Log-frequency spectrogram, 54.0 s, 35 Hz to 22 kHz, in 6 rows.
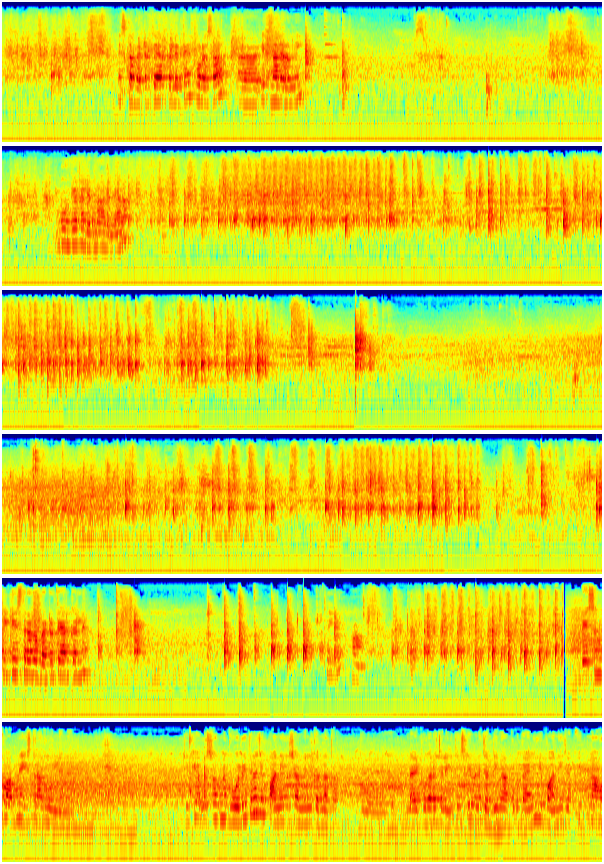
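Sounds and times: spoon scraping batter in plastic bowl: 0.0 - 4.7, 8.2 - 23.9, 27.0 - 38.2, 39.1 - 44.5, 47.8 - 50.0.

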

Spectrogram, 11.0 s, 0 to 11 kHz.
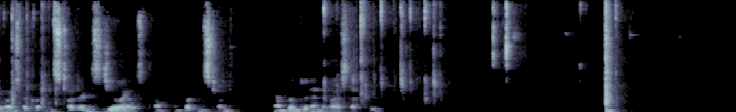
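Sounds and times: computer keyboard keys clicking: 4.9 - 6.7.

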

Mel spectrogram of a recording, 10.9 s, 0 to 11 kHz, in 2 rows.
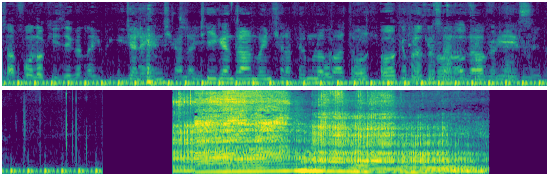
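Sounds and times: car engine driving away: 7.2 - 10.4.

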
